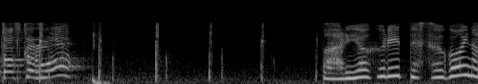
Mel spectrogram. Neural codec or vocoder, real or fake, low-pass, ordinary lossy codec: none; real; 7.2 kHz; none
